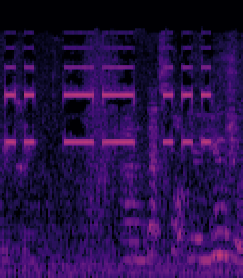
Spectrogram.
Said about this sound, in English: I'll have to get my ringtone changed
